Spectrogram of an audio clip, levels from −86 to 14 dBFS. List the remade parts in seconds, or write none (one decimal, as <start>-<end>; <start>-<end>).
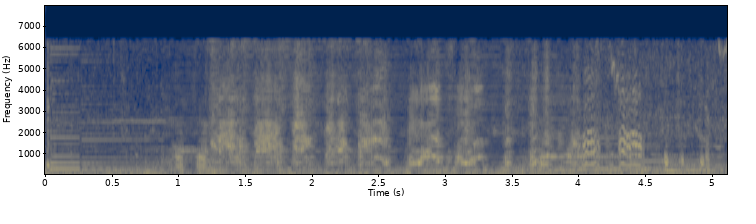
0.9-4.0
